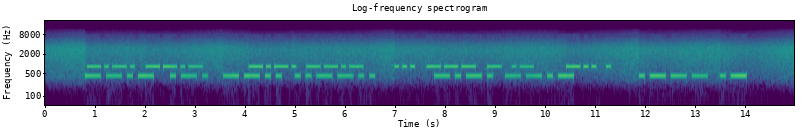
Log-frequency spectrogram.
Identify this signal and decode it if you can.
Morse code, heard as two keyed tones, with radio static. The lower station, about 11 wpm, 440 Hz: QRZ? CQ JA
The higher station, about 15 wpm, 840 Hz: CQ CQ SOTA DE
